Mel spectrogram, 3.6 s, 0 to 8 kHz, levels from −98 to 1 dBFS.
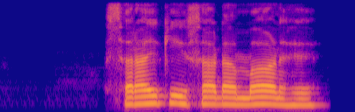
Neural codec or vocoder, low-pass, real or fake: codec, 16 kHz, 8 kbps, FunCodec, trained on LibriTTS, 25 frames a second; 7.2 kHz; fake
